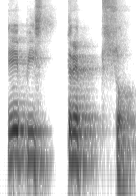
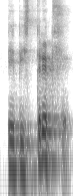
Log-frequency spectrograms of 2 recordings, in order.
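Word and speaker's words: ἐπιστρέψω: Epistrepso, con la psi, porque está la sigma escondida ahí entre la pi y la sigma. Epistrepso.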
